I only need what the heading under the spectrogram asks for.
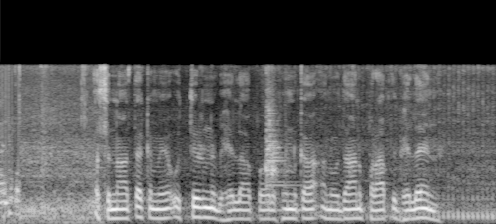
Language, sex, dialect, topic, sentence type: Maithili, male, Southern/Standard, banking, statement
